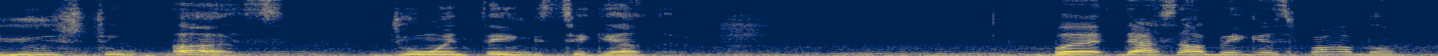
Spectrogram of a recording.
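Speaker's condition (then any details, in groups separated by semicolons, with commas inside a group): ALS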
